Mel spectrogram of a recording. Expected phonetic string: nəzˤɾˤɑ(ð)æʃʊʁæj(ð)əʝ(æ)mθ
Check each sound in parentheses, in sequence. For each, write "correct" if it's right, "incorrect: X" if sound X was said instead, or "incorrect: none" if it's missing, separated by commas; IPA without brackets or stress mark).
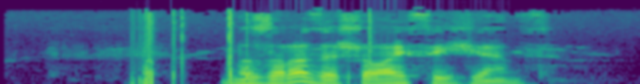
correct, incorrect: θ, correct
